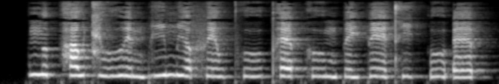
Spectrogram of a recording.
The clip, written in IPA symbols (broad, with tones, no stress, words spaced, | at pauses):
no˥˨t̚ha˧˥w t͡ɕuː˩˧ʋe˩m biː˧˥mi˧˩ə̯ fe˩wpʰuː˩˧ pʰɛː˧˩p̚huː˧˩mpe˩j peː˥˨t̪ʰiː˧˥k̚ʔuː˧ ʔɛː˧˥p̚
